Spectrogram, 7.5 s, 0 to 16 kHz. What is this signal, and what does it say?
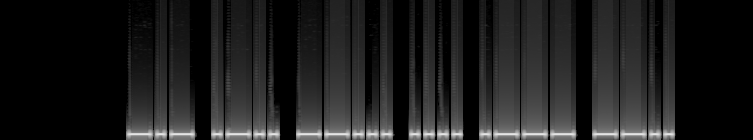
Morse code, heard as a keyed tone, about 17 wpm, 700 Hz. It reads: KL7HJZ
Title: DXCC-100 Call Signs - 6 Characters - Repeated 2x - 17wpm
